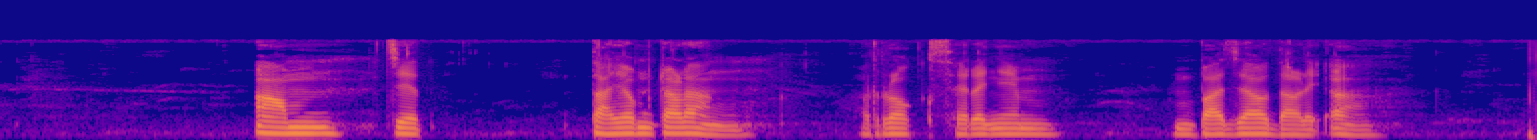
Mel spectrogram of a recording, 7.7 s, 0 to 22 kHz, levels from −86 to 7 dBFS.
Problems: background sounds at intervals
